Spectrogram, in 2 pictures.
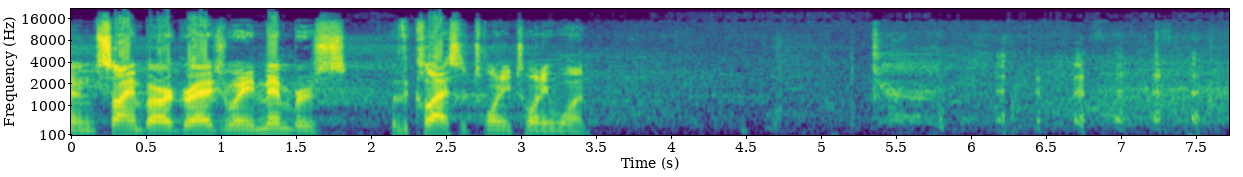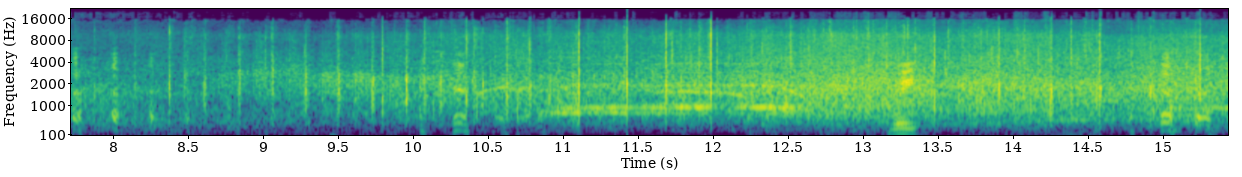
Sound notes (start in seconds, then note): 5.2 laughing; 9.0 audience applauding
